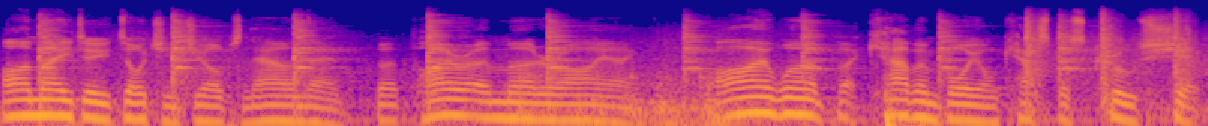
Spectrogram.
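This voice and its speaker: A man voicing a wary, gruff sailor in a video game, with rough colloquial talk. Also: mid-range voice, a little slow, heavy background noise, natural voice. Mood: guarded, matter-of-fact. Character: gruff, wary male sailor, former cabin boy. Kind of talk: video game character dialogue.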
